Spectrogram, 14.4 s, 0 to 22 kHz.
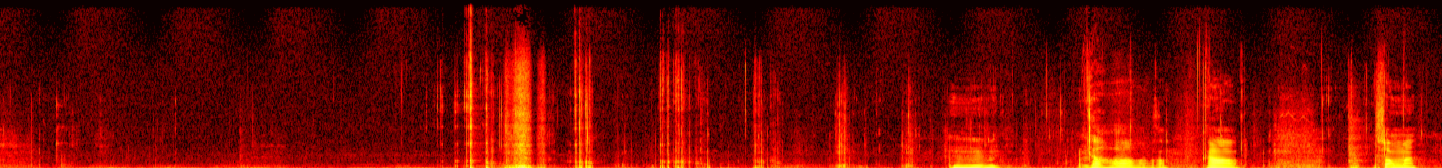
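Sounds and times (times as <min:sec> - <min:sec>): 
crunchy chewing of almonds during an ASMR recording: 0:04.3 - 0:13.4
speech: 0:10.9 - 0:12.5, 0:13.8 - 0:14.3.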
